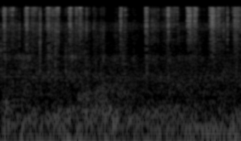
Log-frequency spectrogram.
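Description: Metal tweezers picking and scraping through a succulent's root ball, with soil crumbling off the roots: a string of faint, quick little scratches and ticks.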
